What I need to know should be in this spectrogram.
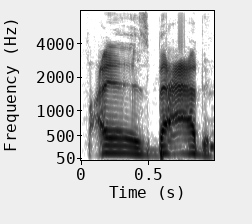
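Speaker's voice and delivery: put-on slow, heavy Austrian action-star accent. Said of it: "start throwing that on".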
